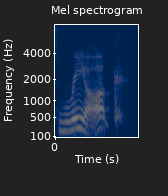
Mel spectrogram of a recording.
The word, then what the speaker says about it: Reoch: It's Reoch. – Okay. – It's hard Scottish C. in origin. Yeah, it's like a CK, but it's CH.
